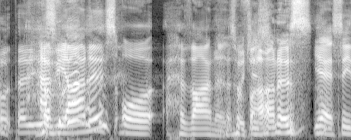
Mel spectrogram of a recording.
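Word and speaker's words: Havaianas: Havianas or Havanas?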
